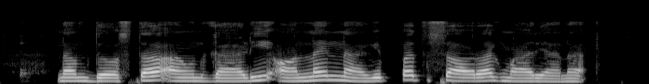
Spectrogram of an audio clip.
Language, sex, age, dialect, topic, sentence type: Kannada, female, 25-30, Northeastern, banking, statement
